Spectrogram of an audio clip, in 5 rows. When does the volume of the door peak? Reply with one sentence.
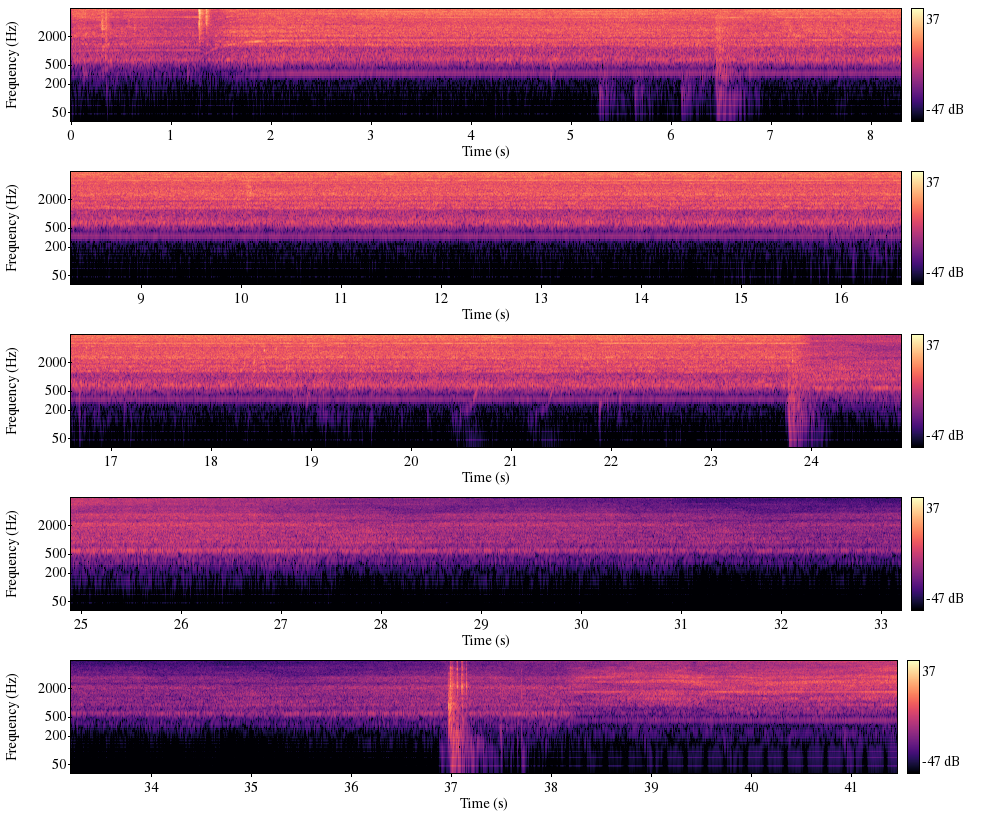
The volume of the door peaks at 37 seconds.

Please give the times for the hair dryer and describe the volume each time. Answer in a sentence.
The hair dryer can be heard from 0.0 to 41.4 s, getting quieter.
